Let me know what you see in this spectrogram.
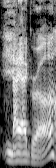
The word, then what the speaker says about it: Niagara: 나이아가라. – 아, 나이아가라. 나이아가라. 아, 그거 본토 발음으로. 네. – Niagara.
